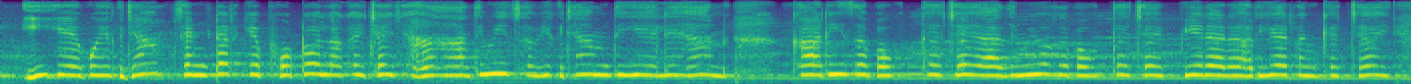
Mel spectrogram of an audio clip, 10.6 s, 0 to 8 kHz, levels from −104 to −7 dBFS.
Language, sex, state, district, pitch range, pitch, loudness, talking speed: Maithili, female, Bihar, Samastipur, 315-345 Hz, 330 Hz, -15 LUFS, 160 wpm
